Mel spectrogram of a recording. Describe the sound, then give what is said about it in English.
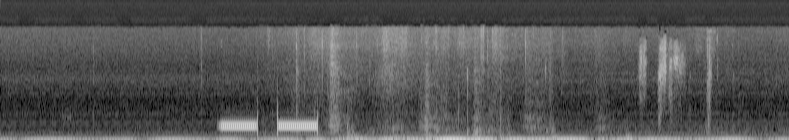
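Two short, steady telephone tones beep in quick succession as someone dials to phone back a caller, followed by several seconds of rustling and clattering handling noise, with a few faint higher chirps near the end. No one speaks. “Shall I try and phone them back?”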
